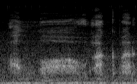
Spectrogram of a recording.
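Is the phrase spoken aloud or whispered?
whispered. The phrase is whispered without a voiced tone. "atau berbisik yang mana dia mendengarkan sendiri"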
